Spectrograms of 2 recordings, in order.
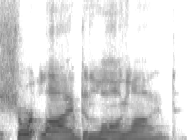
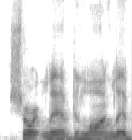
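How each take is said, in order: First: The i in lived sounds like in life. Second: The i in lived sounds like in give. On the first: The word comes from the noun life. The speaker calls it right. "It really is short lived and long lived" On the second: The word comes from the verb to live. The speaker calls it wrong. "which is just wrong because you don't want the verb there"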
